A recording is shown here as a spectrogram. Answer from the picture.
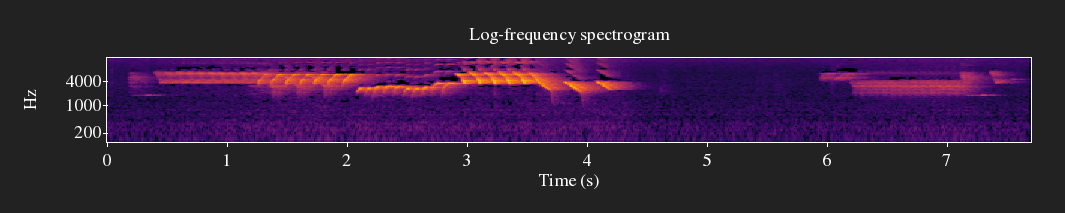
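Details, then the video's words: Gloster canary song with fast rolling trills that step downward in pitch, a few sharp descending whistled notes, a short pause, then a softer sustained rolling trill. "Canto do Canario - Best Canary Singing - Gloster"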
